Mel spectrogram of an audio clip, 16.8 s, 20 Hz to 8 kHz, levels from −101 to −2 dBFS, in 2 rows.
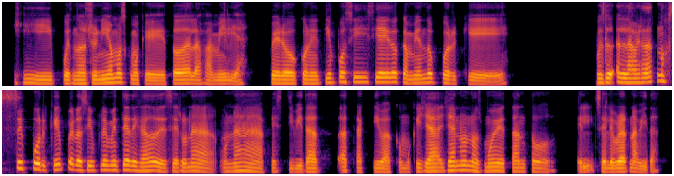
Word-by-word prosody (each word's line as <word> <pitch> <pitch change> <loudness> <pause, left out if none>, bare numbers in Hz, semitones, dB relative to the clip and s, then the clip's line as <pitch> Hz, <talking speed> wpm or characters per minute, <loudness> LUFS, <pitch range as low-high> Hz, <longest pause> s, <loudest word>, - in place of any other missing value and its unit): Y, 130 -3 -4
pues, 125 -1 0
nos 125 -1 0
reuníamos 145 +4 +2
como 130 -3 -3
que 110 -2 -1
toda 125 +1 +4
la 115 -2 -1
familia, 115 -1 -4 0.2
pero 130 -2 +3
con 130 -1 0
el 125 0 -2
tiempo 155 +4 -1
sí, 170 0 -2
sí 170 0 -2
ha 165 - +6
ido 165 0 +3
cambiando 145 +1 0
porque 115 -8 -2 1.1
pues, 150 +1 +1
la 155 - +8
la 155 -1 +5
verdad 160 +3 +2
no 205 -2 +1
sé 230 -1 0
por 205 -8 +4
qué, 180 +1 -1
pero 170 -3 +3
simplemente 165 +2 0
ha 175 - +5
dejado 150 -1 +2
de 135 -4 +3
ser 130 +2 -2
una 130 -8 -2
una 130 -3 -2
festividad 115 -1 -3 0.2
atractiva, 115 -5 -3
como 110 0 -10
que 130 0 -5
ya 135 0 +3
ya 160 +4 +2
no 170 +1 0
nos 135 -5 -1
mueve 140 -1 +1
tanto 125 0 -3 0.2
el - - -5
celebrar 120 +1 +3
Navidad. 105 -5 -4
135 Hz, 170 wpm, -25 LUFS, 120-155 Hz, 1.1 s, la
